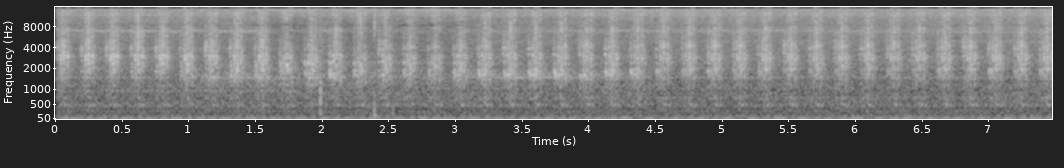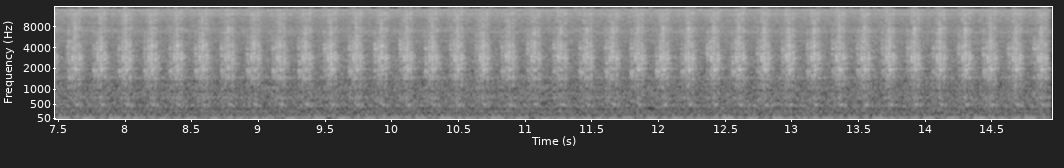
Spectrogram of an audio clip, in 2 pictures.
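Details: 2009 Yukon V8 (stated 3.5L) with 13k miles: steady rapid knock keeping pace with rpm and acceleration; check engine and StabiliTrak flash at 1500 rpm, then rough idle; oil change and Marvel Mystery Oil quieted it slightly; rod knock, flexplate/torque converter or lifter suspected.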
